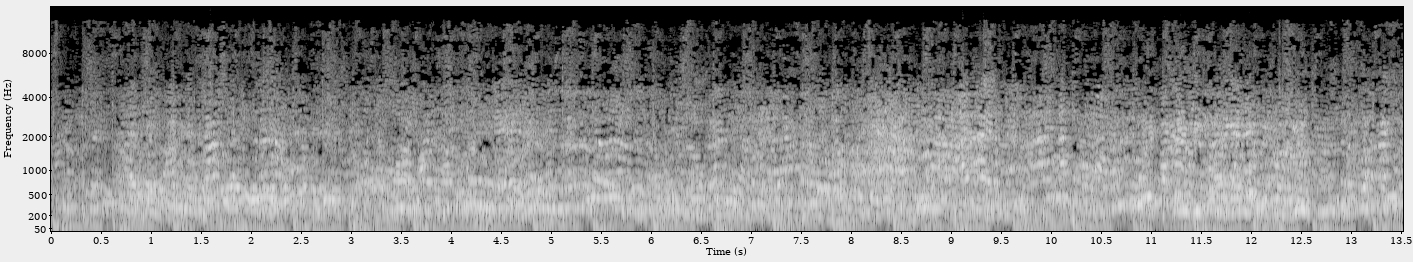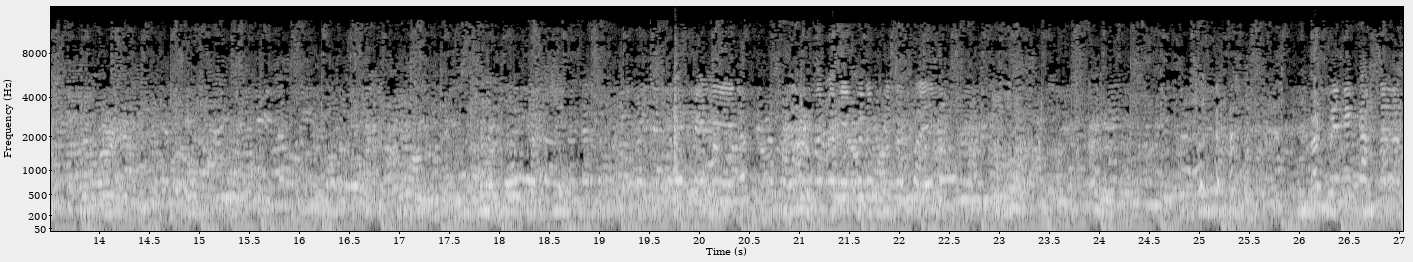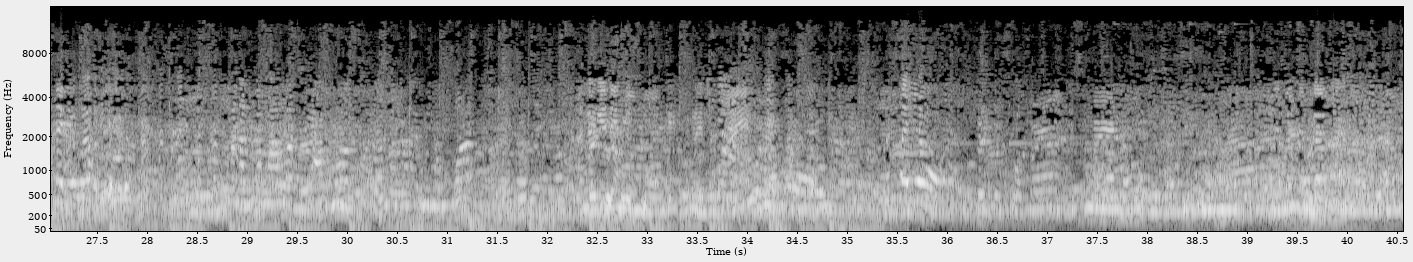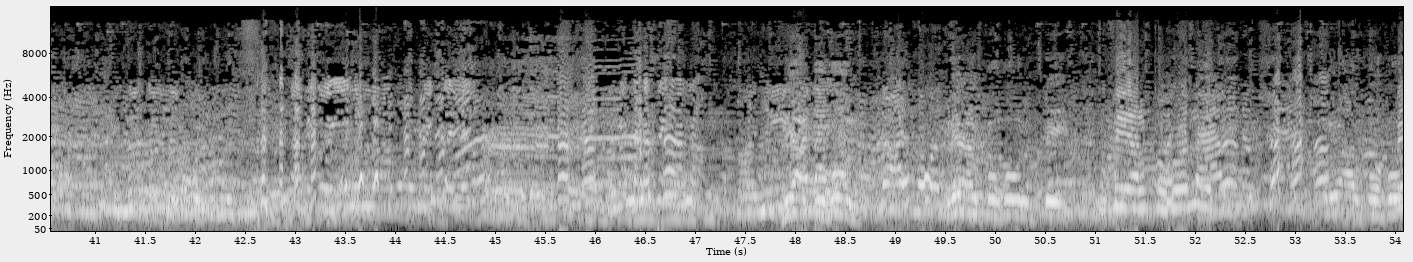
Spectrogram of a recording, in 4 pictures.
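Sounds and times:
babble of conversation: 0.0s - 54.0s
background music: 0.0s - 54.0s.

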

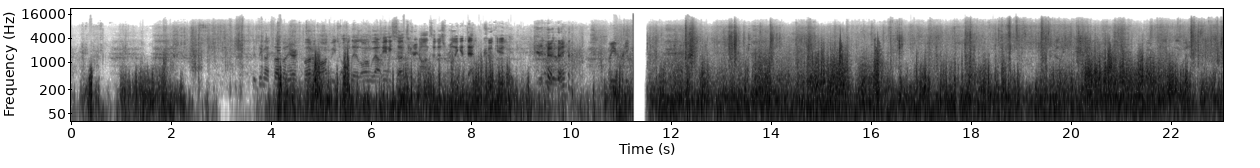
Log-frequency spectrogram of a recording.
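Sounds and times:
wind buffeting microphone: 0.0s - 2.8s, 3.7s - 23.0s
boots crunching on scree: 2.3s - 3.6s, 16.3s - 21.1s.

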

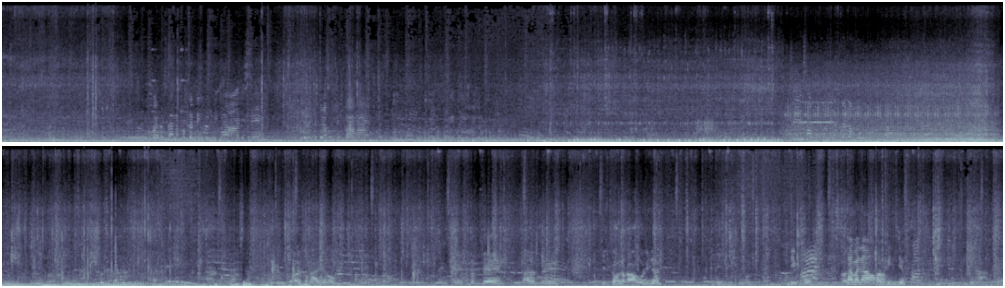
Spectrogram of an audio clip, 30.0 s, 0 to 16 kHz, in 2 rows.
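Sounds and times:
voices: 0.0s - 30.0s
motorcycle engine running: 7.9s - 17.9s.

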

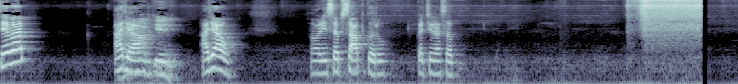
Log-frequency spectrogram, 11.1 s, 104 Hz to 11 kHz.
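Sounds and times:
loud steady hiss: 9.4s - 10.6s.

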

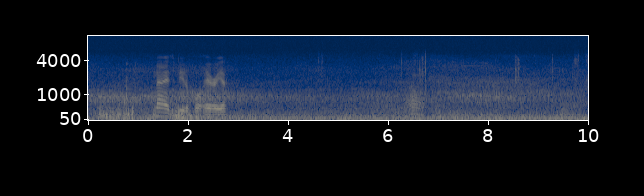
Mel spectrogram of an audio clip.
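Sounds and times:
road traffic hum: 0.0s - 10.0s
wind buffeting microphone: 0.0s - 10.0s.

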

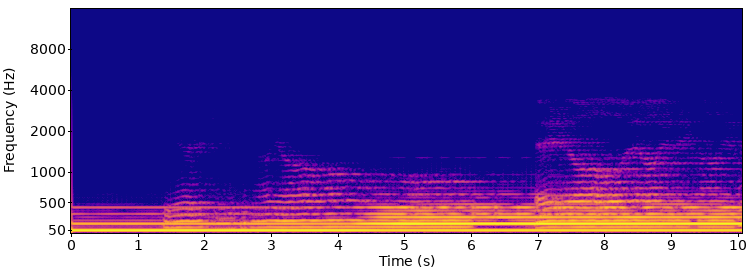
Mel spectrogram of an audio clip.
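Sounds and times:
synthesizer low drone: 0.0s - 10.0s.

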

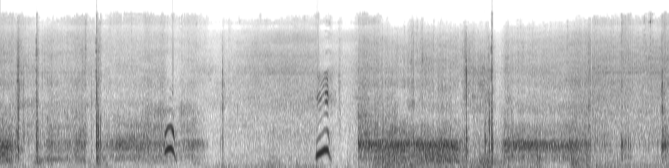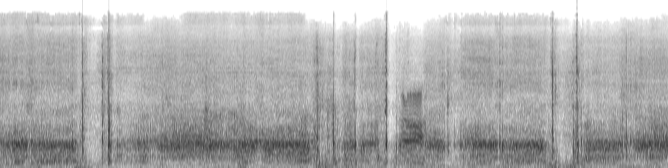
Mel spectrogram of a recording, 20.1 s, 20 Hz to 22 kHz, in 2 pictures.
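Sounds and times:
skateboard wheels rolling on asphalt: 0.0s - 20.0s.

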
